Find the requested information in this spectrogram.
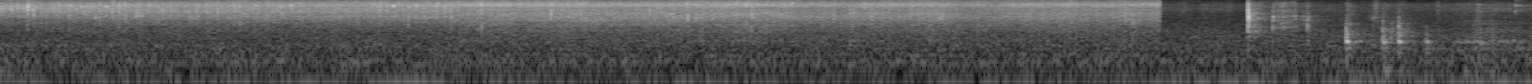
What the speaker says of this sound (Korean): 따로따로 이렇게 볶아주는 게 좋아요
